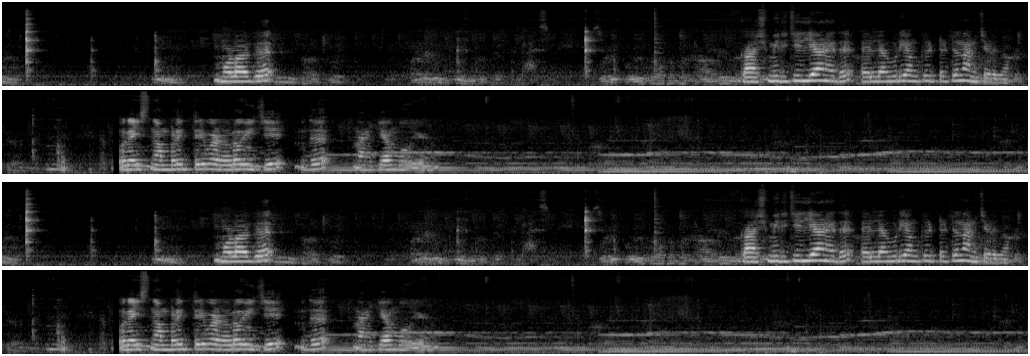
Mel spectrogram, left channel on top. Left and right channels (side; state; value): both; identical; correlation 1.00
